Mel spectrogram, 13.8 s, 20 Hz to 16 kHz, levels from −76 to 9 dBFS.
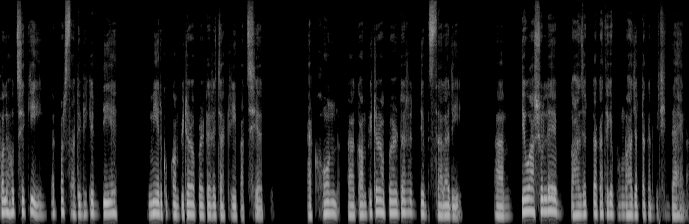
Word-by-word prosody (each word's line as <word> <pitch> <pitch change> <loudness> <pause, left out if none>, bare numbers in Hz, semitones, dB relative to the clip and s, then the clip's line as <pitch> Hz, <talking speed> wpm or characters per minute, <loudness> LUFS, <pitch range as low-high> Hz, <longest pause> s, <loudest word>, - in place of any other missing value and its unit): ফলে 150 +1 +4
হচ্ছে 150 +1 +2
কি? 155 -3 +4 0.4
একবার 150 +3 -3
সার্টিফিকেট 130 +1 -2 0.2
দিয়ে 135 +1 +5 0.7
আমি 130 +2 +2
এরকম 135 0 -2
কম্পিউটার 125 +2 +2
অপারেটরে 120 0 0
চাকরি 115 0 -2
পাচ্ছি - - -1
আরকি। - - -11 0.8
এখন 135 +4 0 0.4
আ - - +3 0.2
কম্পিউটার 140 +5 +1
অপারেটরের 145 +1 0
যে 140 - +2 0.3
সেলারি, 120 -2 +1 0.8
আ 115 - +3 0.4
কেউ 160 +1 +6
আসলে 165 +2 +4 0.5
হাজার 130 +2 0
টাকা 130 0 +1
থেকে 135 0 +1
৳১৫,০০০ 125 0 -2
এর 110 - -14
বেশি 110 - -7
দেয় 115 0 -1
না। - - -21
130 Hz, 130 wpm, -23 LUFS, 120-140 Hz, 0.8 s, কেউ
